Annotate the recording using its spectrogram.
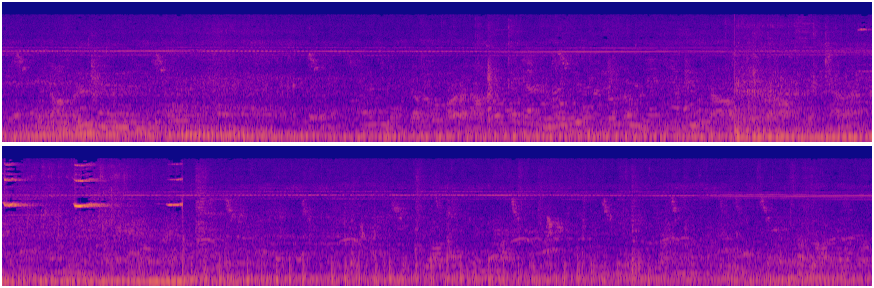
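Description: Small fish splash lightly at the surface of still water.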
